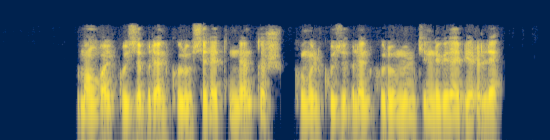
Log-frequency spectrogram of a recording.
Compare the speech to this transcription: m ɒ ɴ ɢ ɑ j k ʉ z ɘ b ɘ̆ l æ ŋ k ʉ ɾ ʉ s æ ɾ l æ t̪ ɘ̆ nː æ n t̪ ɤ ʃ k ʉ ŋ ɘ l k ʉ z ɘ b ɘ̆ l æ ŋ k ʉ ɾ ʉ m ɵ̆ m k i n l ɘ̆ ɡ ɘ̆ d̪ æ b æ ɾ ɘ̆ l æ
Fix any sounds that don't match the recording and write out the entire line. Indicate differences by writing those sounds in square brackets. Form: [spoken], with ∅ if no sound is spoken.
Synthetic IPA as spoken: m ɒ ɴ ɢ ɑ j k ʉ z ɘ b ɘ̆ l æ ŋ k ʉ ɾ ʉ s æ [∅] l æ t̪ ɘ̆ nː æ n t̪ ɤ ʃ k ʉ ŋ ɘ l k ʉ z ɘ b ɘ̆ l æ ŋ k ʉ ɾ ʉ m ɵ̆ m k i n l ɘ̆ ɡ ɘ̆ d̪ æ b [i] ɾ ɘ̆ l æ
